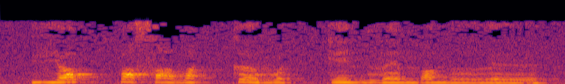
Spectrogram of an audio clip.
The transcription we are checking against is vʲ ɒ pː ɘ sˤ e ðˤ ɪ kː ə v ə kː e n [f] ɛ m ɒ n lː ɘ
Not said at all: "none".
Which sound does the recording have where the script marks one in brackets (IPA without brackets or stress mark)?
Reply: v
